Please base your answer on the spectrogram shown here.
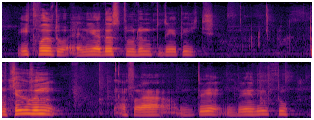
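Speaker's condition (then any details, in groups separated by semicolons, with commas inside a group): Cerebral palsy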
